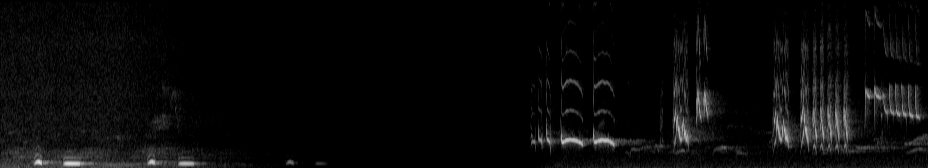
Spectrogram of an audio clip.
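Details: Male song thrush singing loud, clear whistled and chirping phrases, each repeated two or three times in quick succession, part of its dawn-chorus song; two deep two-note cuckoo calls come first.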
